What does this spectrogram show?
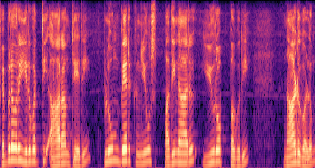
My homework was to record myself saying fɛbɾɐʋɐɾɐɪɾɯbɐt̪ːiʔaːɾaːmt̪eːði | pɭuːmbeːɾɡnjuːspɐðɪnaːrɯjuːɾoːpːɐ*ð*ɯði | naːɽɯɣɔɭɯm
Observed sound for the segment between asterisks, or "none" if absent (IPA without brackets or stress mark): ɣ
